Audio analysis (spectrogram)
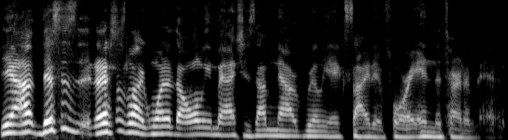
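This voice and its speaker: A man's voice: a little high, brisk, no echo. A man co-hosting a casual wrestling watch-along stream, chatty and opinionated, repeating himself between fillers. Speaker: co-host.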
